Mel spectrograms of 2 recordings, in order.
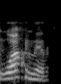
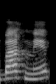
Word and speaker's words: Wagner: verdad okay Bueno seguimos Ahora hay palabras del alemán que se escriben con doble v pero al momento que lo vas a pronunciar eh lo pronuncias como si fuese la vil Vial entonces nadie dice Wagner o watio no vas a decir Wagner o vas a decir batio o esta marca de carro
